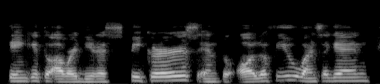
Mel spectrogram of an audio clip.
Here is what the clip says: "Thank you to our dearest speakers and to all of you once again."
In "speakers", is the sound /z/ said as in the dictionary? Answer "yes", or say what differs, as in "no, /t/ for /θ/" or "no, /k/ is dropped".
no, /s/ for /z/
